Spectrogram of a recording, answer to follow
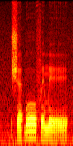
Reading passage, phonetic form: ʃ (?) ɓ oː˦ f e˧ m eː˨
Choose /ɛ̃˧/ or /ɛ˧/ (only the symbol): ɛ˧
